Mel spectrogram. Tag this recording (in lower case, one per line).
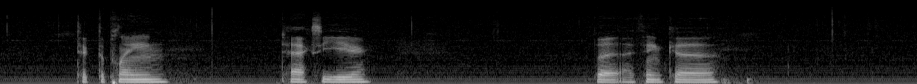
speech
